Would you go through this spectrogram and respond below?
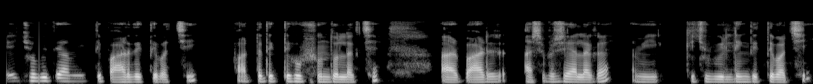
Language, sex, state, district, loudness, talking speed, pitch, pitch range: Bengali, male, West Bengal, Jalpaiguri, -18 LUFS, 160 wpm, 130 Hz, 120-165 Hz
